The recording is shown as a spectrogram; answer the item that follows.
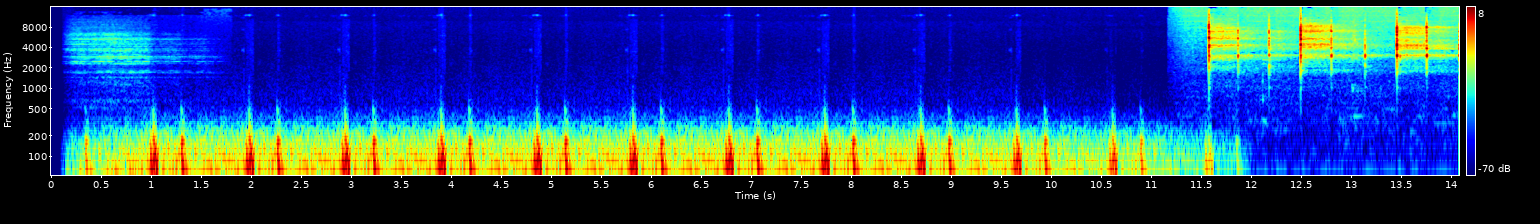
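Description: Deep heartbeat sound effect, a double thump about once a second over a low rumble, fading out about twelve seconds in. After it comes a faint hiss with scattered clicks.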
